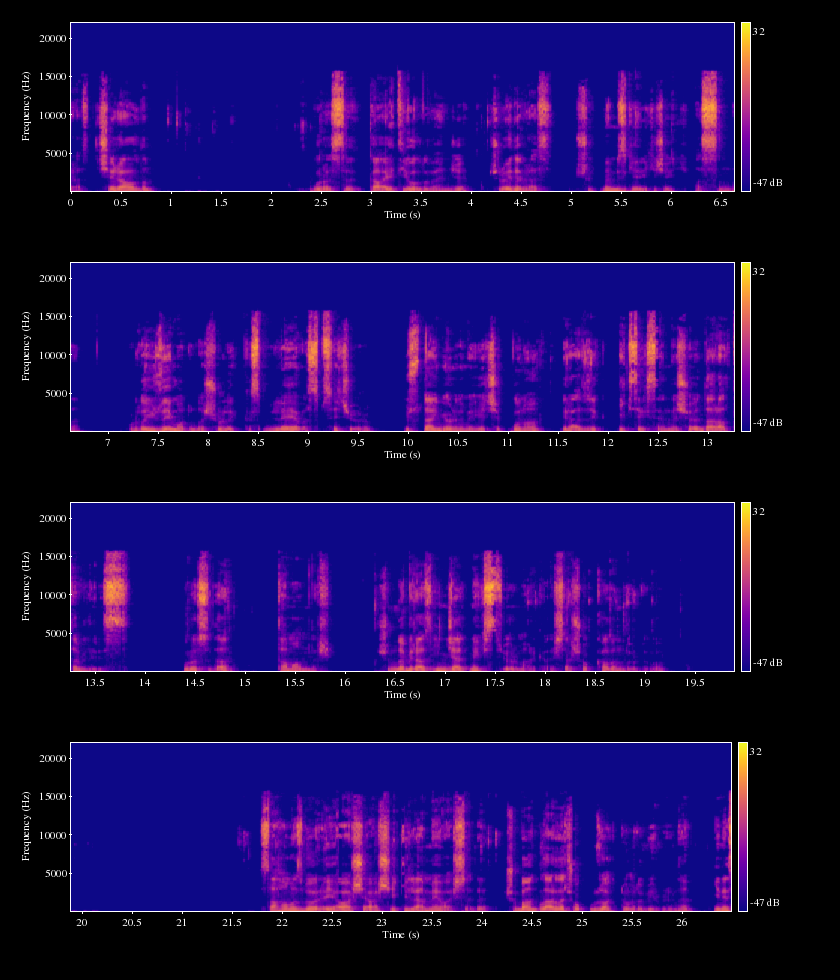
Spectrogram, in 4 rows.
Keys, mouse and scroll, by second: 1.5 scroll down 2, 1.5 middle click, 2.1 scroll up 5, 2.2 ctrl+s, 2.4-4.1 middle drag, 4.1 click, 4.6 click, 4.9 Tab, 5.5 click, 5.8 middle click, 6.1 scroll up 3, 6.2-7.3 middle drag, 9.8 s, 10.2 KP_7, 11.1 scroll down 2, 11.3 shift+middle click, 11.6 click, 12.1 s, 13.9 scroll up 5, 14.1 scroll down 2, 14.3-14.8 middle drag, 14.8 ctrl+s, 14.9-15.3 scroll up 1, 15.3-16.1 middle drag, 16.1 scroll down 1, 16.2 Tab, 16.3 scroll up 2, 16.6-17.7 shift+middle drag, 17.7 click, 18.3 middle click, 18.7 click, 19.0 middle click, 19.7 g, 21.6 Tab, 21.7 shift+middle drag, 21.9 scroll down 1, 22.2 ctrl+s, 22.3 middle click, 22.6-23.0 scroll up 6, 23.0 middle click, 23.4-23.8 scroll down 4, 23.8 ctrl+s, 24.0 click, 24.4 KP_7, 26.0 g.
